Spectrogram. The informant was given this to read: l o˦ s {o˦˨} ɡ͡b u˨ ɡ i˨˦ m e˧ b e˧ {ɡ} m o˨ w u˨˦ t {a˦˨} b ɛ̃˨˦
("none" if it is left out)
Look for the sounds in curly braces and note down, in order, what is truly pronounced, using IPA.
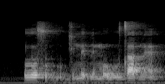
u˦˨, none, a˦˨

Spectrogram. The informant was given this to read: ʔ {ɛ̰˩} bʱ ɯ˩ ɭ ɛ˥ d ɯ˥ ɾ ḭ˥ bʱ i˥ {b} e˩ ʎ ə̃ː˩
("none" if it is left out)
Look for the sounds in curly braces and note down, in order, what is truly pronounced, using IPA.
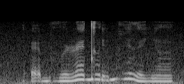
ɛ̰˩, ð

